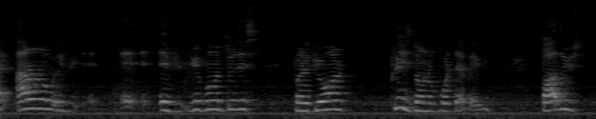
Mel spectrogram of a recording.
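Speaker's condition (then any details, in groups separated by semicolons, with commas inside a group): Cerebral palsy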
